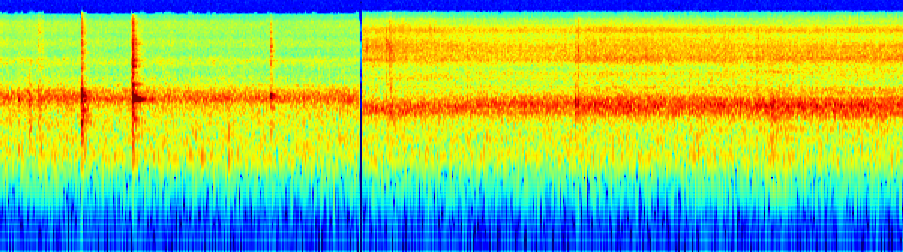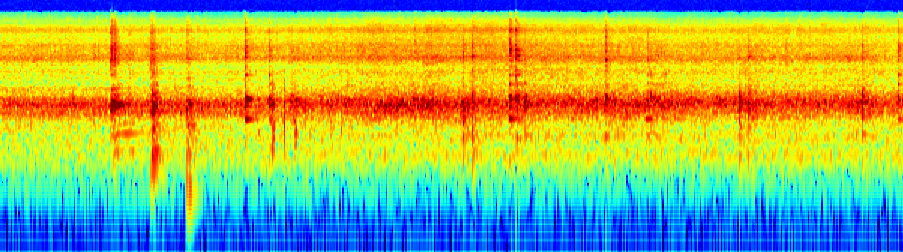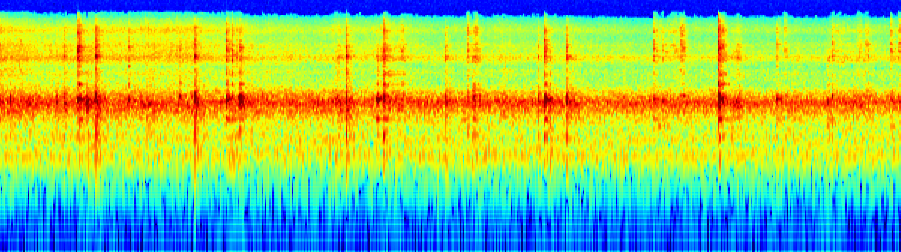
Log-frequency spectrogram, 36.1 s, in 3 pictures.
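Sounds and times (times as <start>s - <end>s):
chicken sizzling in a pan: 4.8s - 36.0s
metal spatula scraping a pan: 17.5s - 19.2s, 20.0s - 21.0s, 24.9s - 27.5s, 28.6s - 30.6s, 32.8s - 36.0s.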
